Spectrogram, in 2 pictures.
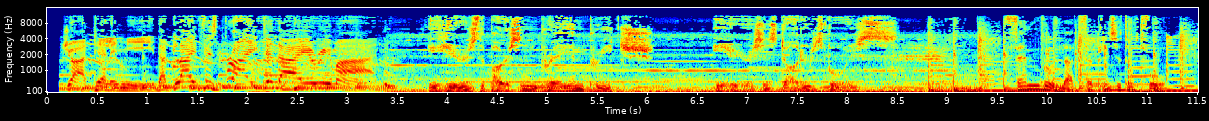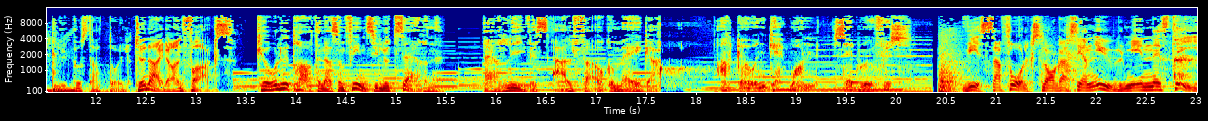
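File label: Swedish male Showreel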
